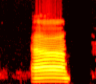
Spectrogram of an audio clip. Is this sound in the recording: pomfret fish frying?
no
